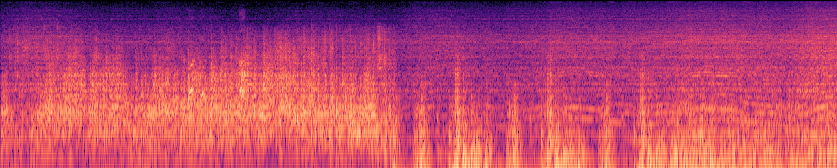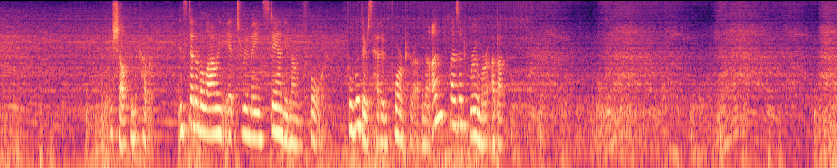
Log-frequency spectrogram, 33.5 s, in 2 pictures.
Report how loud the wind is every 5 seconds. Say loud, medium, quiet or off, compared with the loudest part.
loud, loud, medium, medium, medium, medium, medium.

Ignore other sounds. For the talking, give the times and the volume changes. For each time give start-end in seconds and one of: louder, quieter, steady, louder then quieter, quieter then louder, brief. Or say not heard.
18.9-26.8 steady.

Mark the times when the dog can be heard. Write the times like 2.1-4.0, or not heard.
3.6-5.0.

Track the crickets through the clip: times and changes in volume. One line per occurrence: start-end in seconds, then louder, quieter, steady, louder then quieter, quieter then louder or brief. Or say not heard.
not heard.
